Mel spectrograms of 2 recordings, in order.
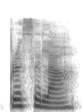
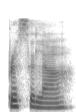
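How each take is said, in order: First: The middle of the name has only an S sound. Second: The middle of the name has only an S sound.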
